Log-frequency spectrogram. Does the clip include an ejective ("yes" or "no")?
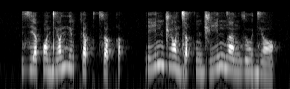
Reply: no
